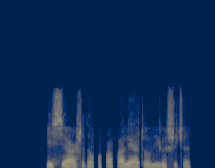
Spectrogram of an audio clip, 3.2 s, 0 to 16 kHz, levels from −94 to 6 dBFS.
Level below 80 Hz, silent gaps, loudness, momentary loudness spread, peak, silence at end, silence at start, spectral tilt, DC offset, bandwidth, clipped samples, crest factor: -80 dBFS; 1.41-1.46 s, 1.53-1.58 s; -35 LUFS; 11 LU; -18 dBFS; 0.4 s; 0.7 s; -3.5 dB/octave; under 0.1%; 8 kHz; under 0.1%; 18 dB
